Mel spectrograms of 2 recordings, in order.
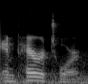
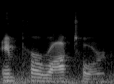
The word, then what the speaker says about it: Imperator: And I'm going to say Imperator because it sounds way better. I get that it's not the proper way to say it, but I don't care. It sounds so much better than Emperator.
